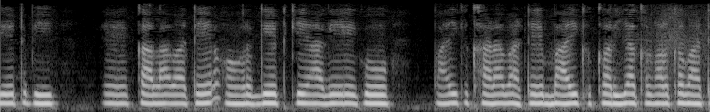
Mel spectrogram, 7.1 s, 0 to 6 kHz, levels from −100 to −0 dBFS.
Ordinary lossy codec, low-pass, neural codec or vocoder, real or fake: MP3, 32 kbps; 5.4 kHz; vocoder, 44.1 kHz, 128 mel bands, Pupu-Vocoder; fake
